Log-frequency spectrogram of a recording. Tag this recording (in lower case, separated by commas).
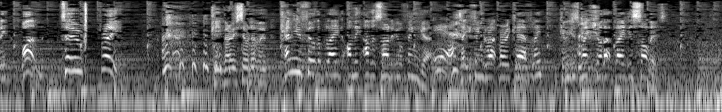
music, speech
